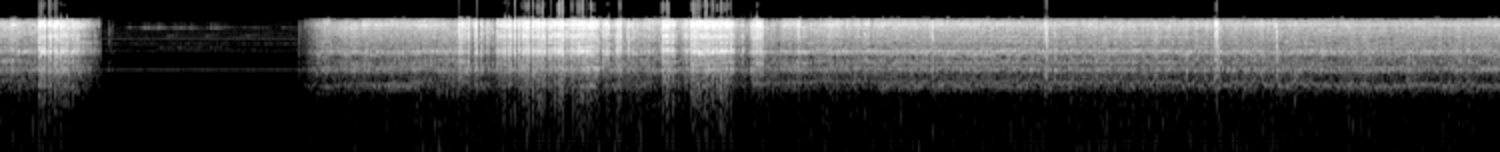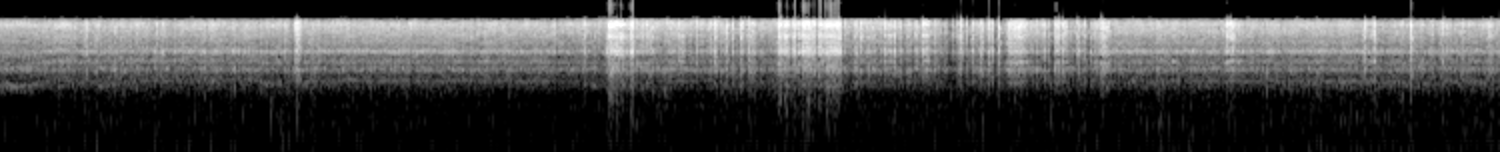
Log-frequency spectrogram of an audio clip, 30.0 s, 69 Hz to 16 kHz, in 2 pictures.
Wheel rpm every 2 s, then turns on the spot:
50, 80, 210, 220, 210, 190, 180, 200, 230, 230, 220, 230, 230, 230, 220.
none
